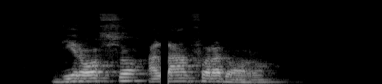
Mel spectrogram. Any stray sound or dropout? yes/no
yes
